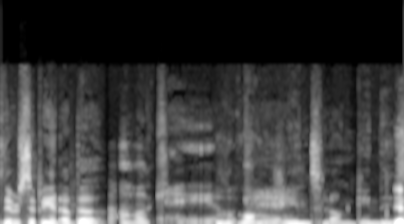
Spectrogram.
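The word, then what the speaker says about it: Longines: recipient of the okay long jeans long yeah how do you say that long jeans long je long jeans long jeans it's French again that's what I say it is French long jeans prize for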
